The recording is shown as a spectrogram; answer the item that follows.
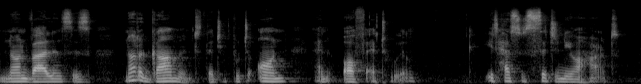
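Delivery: ordinary delivery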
